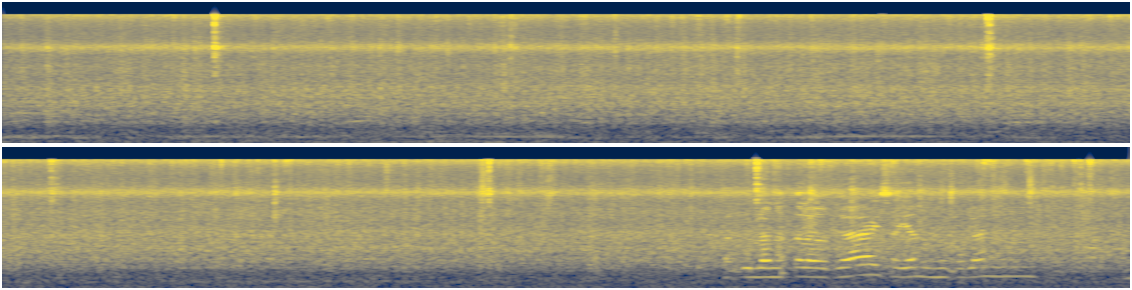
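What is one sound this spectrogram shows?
Greens sizzle in a hot wok.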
